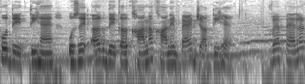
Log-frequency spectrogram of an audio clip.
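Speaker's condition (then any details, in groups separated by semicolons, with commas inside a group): No condition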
